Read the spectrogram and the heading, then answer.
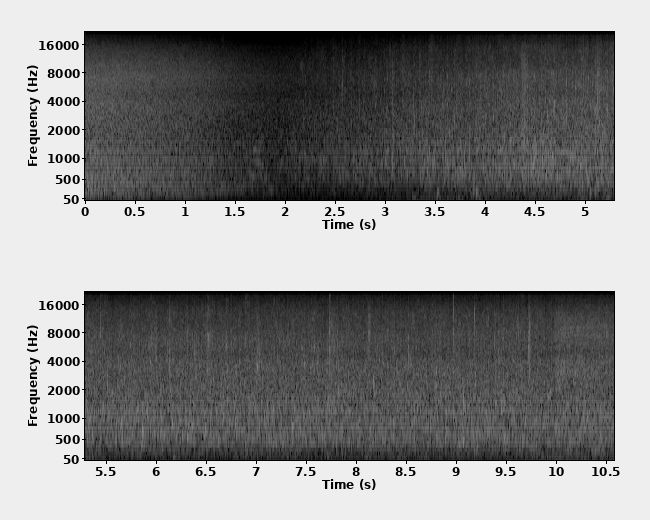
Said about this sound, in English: We're still on top now, some white limestone, which the water's slowly going along and it's descending down into a turquoise pool at the base. And the turquoise pool looks like it's really quite deep.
